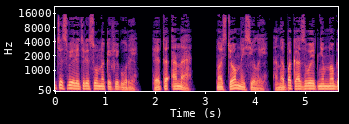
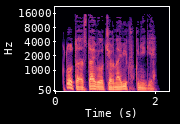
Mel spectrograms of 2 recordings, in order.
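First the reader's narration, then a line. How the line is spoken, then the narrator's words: Young man's smirking snort. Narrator (Russian): хмыкнул парень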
